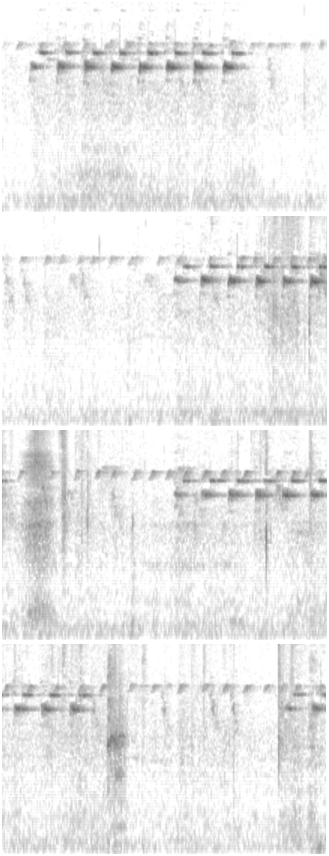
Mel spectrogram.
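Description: A small songbird repeating a short, high chirp about three times a second, in bouts of a few seconds with pauses between.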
